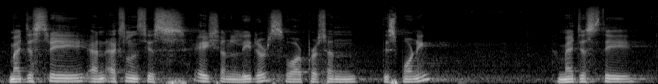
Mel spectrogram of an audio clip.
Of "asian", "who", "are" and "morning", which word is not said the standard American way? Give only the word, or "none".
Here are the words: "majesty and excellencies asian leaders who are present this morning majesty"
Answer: asian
